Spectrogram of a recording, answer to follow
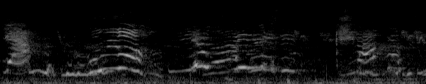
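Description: Young children's high-pitched voices, calling out and squealing in short bursts as they play.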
